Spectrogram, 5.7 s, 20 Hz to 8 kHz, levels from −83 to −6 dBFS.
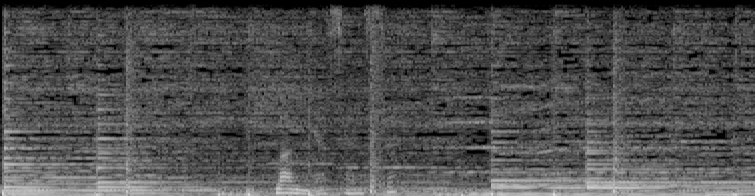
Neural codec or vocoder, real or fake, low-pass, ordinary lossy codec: none; real; none; none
